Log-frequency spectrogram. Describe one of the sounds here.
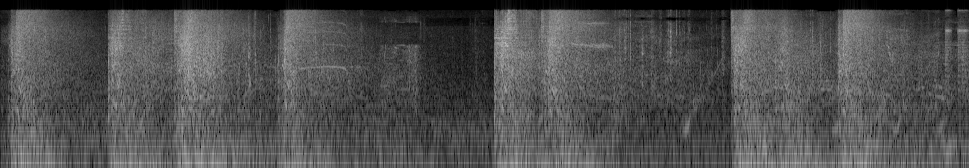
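Heavy boots thud on a metal floor.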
